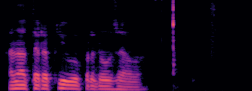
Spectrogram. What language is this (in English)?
Russian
